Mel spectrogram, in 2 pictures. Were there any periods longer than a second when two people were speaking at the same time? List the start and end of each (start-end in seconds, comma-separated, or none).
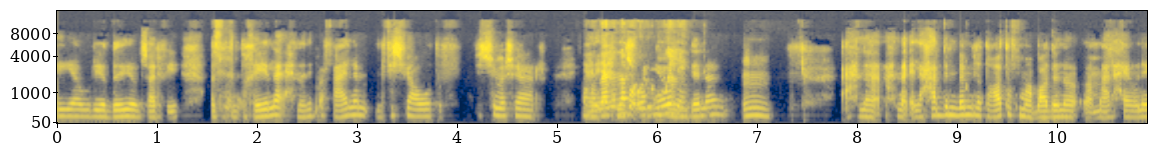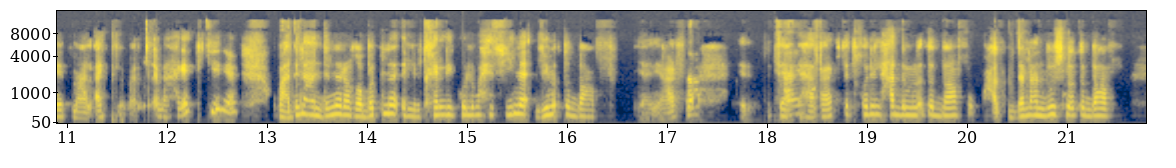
5.3-6.5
